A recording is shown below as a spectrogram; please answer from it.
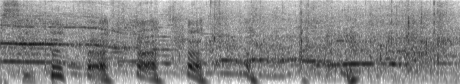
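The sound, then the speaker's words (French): Loud audience applause at the close of a live morning show, with clapping throughout and several falling whoops or cheers from the crowd cutting through in quick succession. “Vous pouvez encore l'applaudir.”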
